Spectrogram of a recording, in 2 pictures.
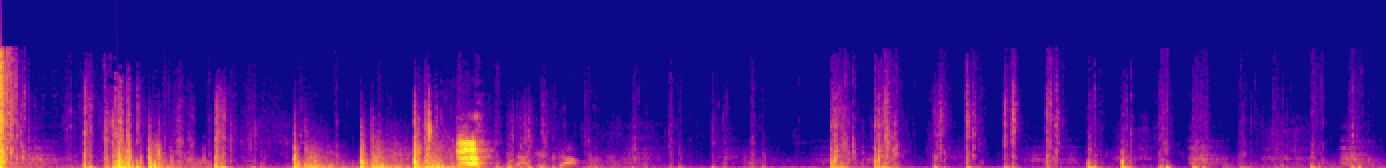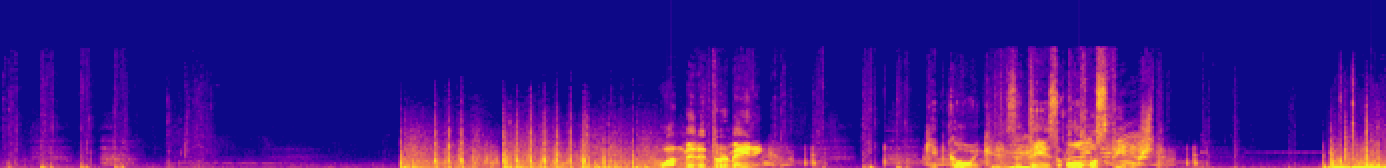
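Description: A rifle fires bursts of sharp, rapid shots.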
